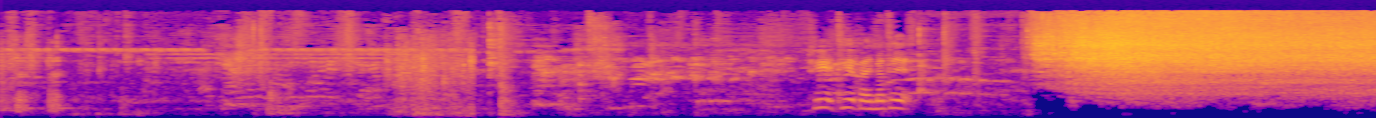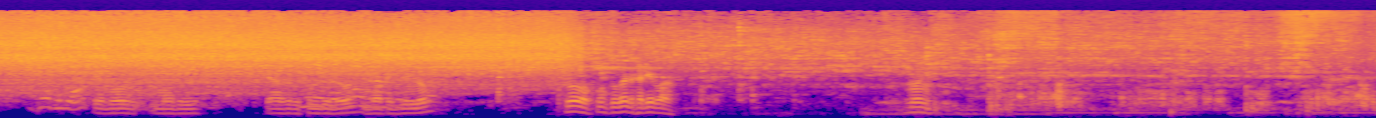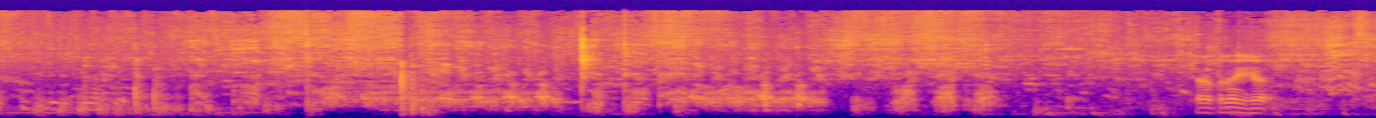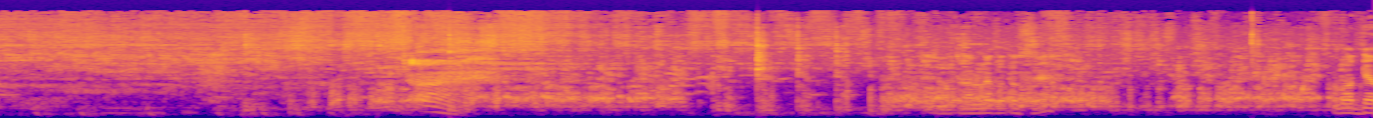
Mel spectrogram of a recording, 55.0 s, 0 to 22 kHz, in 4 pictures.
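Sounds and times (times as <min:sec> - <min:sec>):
light sizzle: 0:10.2 - 0:55.0
metal spoon scraping pot: 0:19.4 - 0:38.4, 0:43.4 - 0:55.0.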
